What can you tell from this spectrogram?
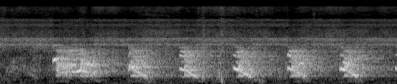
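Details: A Treeing Walker Coonhound trees in a small swamp in the woods near Indianola, Mississippi, on a hot July 12, 2016, barking steadily with loud chopping barks about once every second.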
